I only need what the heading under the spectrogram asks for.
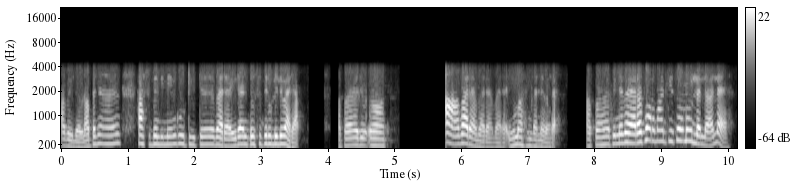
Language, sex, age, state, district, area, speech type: Malayalam, female, 30-45, Kerala, Malappuram, rural, conversation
